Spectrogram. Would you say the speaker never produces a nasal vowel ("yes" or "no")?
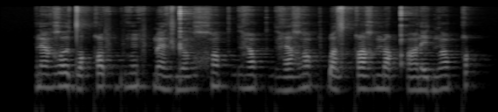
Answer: no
